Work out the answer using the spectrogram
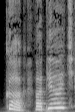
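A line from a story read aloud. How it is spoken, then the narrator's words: Exclamation. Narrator (Russian): воскликнула герцогиня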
